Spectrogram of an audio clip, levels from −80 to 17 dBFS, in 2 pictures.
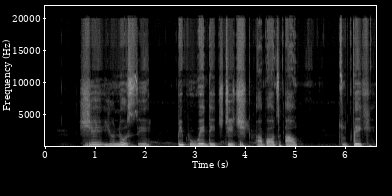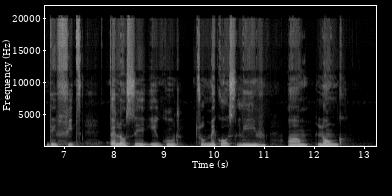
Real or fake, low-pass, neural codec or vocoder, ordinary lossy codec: fake; none; vocoder, 48 kHz, 128 mel bands, Vocos; none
